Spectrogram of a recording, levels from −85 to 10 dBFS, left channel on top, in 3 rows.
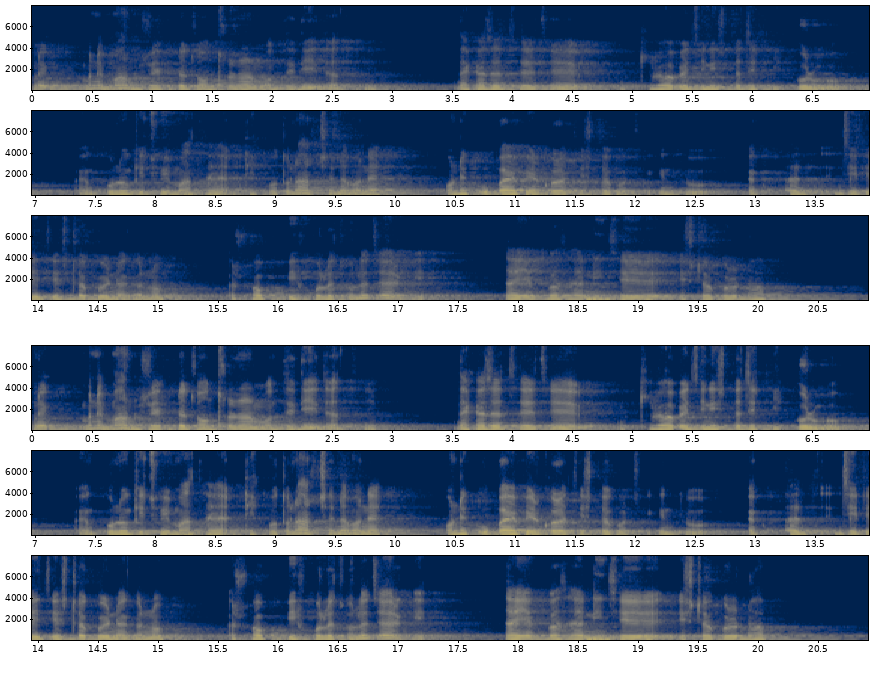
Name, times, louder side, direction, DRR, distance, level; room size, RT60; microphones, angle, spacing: voice 1, 0.0-2.9 3.5-4.6 5.1-6.7 7.4-9.9 10.4-12.6 13.2-15.1 15.6-17.2 17.9-20.1, right 2 dB, 70° right, 11 dB, 0.9 m, -23 dB
25.0 x 20.5 x 5.4 m, 2.3 s
head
